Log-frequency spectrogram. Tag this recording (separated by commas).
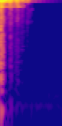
Coin (dropping), Domestic sounds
